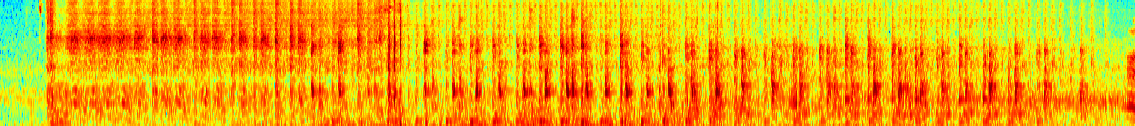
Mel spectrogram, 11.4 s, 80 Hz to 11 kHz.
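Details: 1.5 BMC diesel narrowboat engine, glow plugs primed at least 60 seconds: cranking gives way to uneven, stumbling firing that never settles. Hard starting happens every time; glow plugs are being changed to improve starting.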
